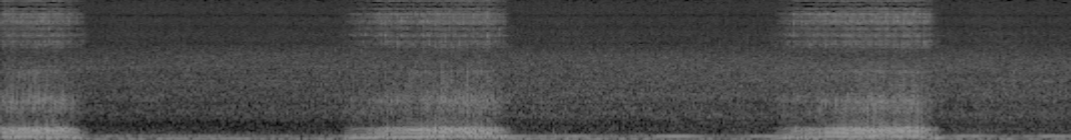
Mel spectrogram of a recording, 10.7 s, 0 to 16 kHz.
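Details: Snoring: regular low rumbling snores on each breath in, about every four seconds, roughly 14 breaths a minute, with softer breathing between.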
